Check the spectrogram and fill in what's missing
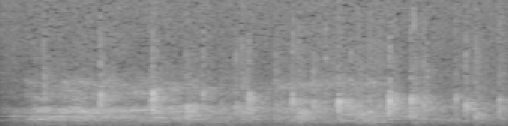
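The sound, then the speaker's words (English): A crowd applauds steadily, dense overlapping claps filling the space at moderate loudness for a few seconds, with a faint murmur of voices underneath. “Oh, man, what are you even clapping for?”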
